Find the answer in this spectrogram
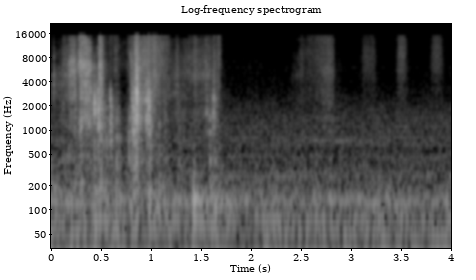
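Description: Sheets of paper rustling and sliding as they are handled, a rough burst lasting about a second and a half near the start.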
